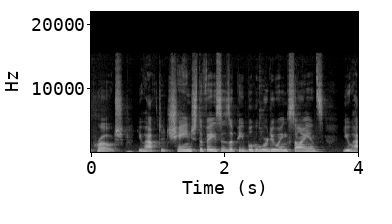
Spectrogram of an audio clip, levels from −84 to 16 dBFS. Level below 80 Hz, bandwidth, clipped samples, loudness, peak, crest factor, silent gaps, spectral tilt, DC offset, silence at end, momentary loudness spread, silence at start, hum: -74 dBFS; 16 kHz; under 0.1%; -22 LUFS; -2 dBFS; 20 dB; none; -4 dB/octave; under 0.1%; 0 s; 8 LU; 0.05 s; none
